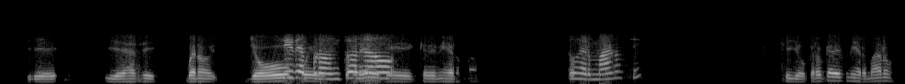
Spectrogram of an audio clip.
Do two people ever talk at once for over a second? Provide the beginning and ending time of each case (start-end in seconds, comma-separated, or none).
2.7-3.9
